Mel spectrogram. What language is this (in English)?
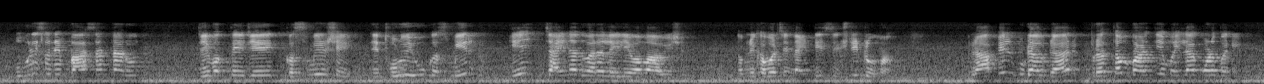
Gujarati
